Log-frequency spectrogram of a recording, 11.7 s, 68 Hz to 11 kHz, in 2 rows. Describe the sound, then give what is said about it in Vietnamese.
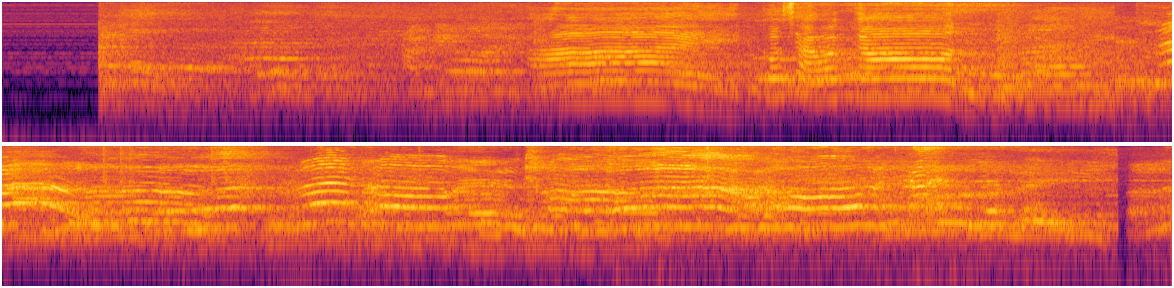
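Young children at a kindergarten in Hoài Đức district, in the morning, making noise at once: high-pitched voices overlapping in steady chatter, with bursts of laughing, singing and wailing cries, fairly loud throughout. “Buổi sáng của cô giáo Thu Thủy, trường mầm non mùa 10 tháng 10 huyện Hoài Đức bắt đầu bằng tiếng cười, tiếng ca nhưng cũng bằng cả tiếng khóc”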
